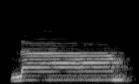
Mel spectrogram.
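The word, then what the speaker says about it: لام: জিহ্বার agar কিনারা, জিহ্বার agar কিনারা, জিহ্বার agar কিনারা উপরে মাড়ির দাঁতের গোড়ার সাথে লাগিয়ে, মাড়ির দাঁতের, হ্যাঁ, জিহ্বার আগার কিনারা উপরে মাড়ির দাঁতের গোড়ার সাথে লাগিয়ে উচ্চারিত হবে কি?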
